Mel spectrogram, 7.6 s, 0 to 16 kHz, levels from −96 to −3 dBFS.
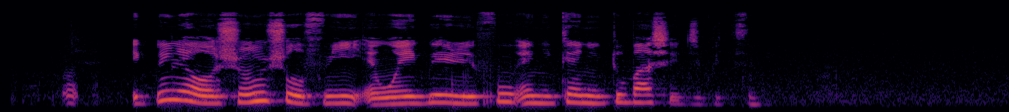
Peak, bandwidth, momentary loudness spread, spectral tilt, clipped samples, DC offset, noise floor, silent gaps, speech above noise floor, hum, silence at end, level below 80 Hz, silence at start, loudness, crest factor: -28 dBFS; 11.5 kHz; 20 LU; -3 dB/octave; under 0.1%; under 0.1%; -79 dBFS; none; 37 dB; none; 1.9 s; under -90 dBFS; 0.45 s; -43 LUFS; 16 dB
